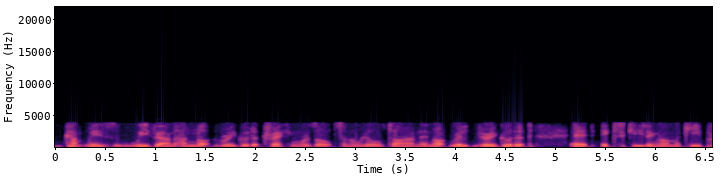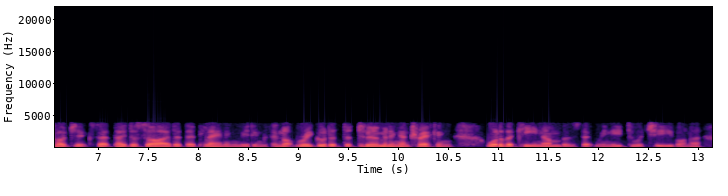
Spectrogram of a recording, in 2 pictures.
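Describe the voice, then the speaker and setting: A man with a New Zealand accent, a guest on a radio interview, explaining things in a measured way and often repeating words as he starts a sentence. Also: lowish voice, dry recording. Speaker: guest, software firm executive. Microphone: phone. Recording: tinny phone line.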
